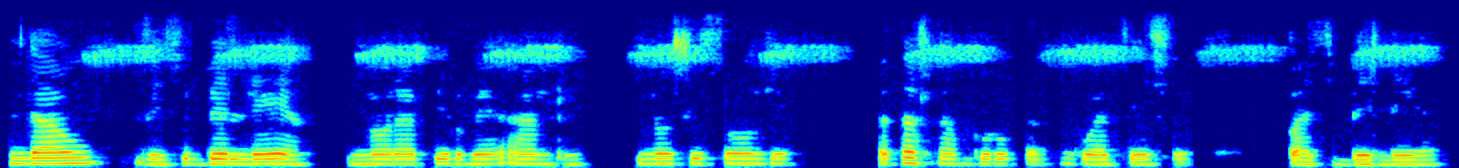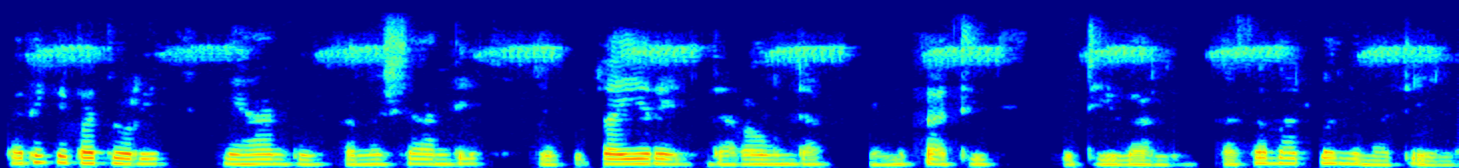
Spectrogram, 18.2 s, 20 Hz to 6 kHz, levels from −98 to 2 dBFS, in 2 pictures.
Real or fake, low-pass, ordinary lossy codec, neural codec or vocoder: real; 5.4 kHz; AAC, 48 kbps; none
